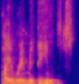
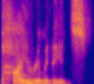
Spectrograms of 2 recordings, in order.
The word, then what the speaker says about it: pyrimidine: And I have another personal mnemonics under the pyrimidines. So I want you to pronounce it as pyrimidine, not pyrimidine, because if you pronounce it like pi, you actually cut the pi.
